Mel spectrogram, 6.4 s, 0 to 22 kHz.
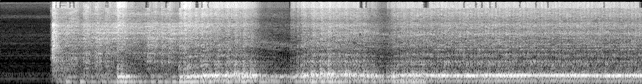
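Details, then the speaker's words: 1JZ engine swapped into a Nova, first start with Walbro 255 fuel pump and recently replaced, unset TPS: catches, then surges and hunts instead of holding idle unless floored; running very rich, getting too much fuel. "all right so I know I fast forwarded quite a bit but still kind of dealing with an interesting issue where um the engine is very rich basically it's it's basically seems like it's getting way more fuel than I feel like it should be getting"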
